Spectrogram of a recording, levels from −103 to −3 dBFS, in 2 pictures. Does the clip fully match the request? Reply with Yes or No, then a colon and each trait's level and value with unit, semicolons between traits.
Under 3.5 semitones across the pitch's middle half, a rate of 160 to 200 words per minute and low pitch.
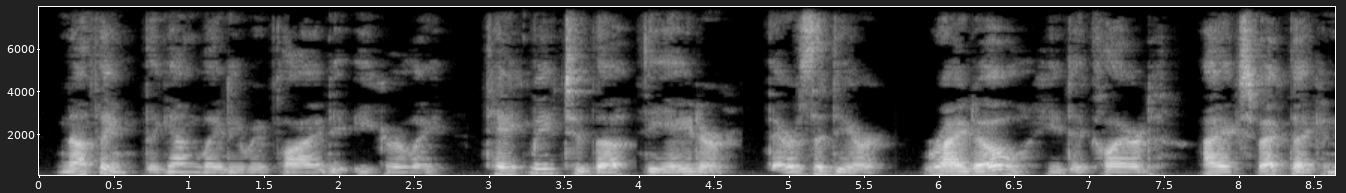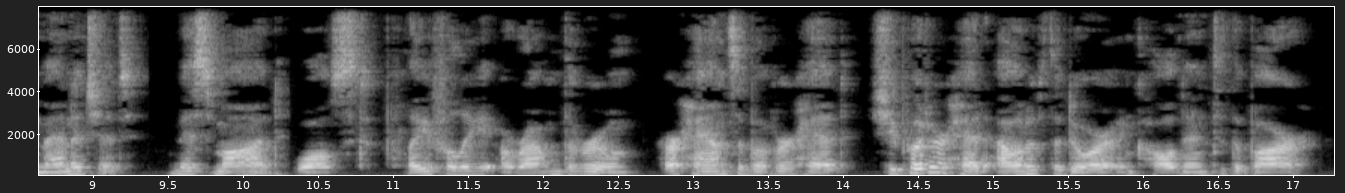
Yes: narrow, 2.4 semitones; average, 165 wpm; low, 130 Hz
